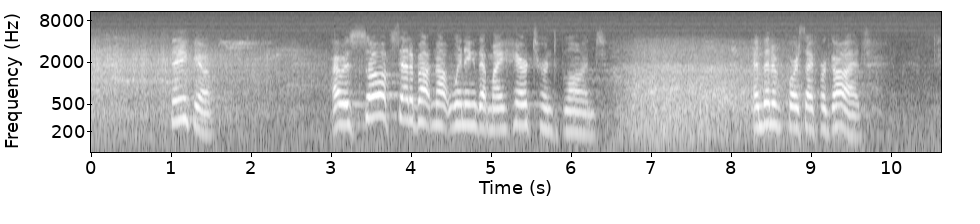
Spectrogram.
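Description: A woman speaks clearly into a microphone, heard through a loudspeaker.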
